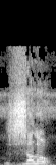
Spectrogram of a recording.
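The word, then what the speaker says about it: Saro: Charles, or S-A-R-O is Charles, and it's pronounced Zalo. S and Z are very similarly pronounced.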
